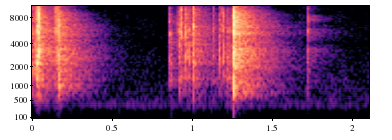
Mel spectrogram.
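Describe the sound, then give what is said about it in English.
An old-style lever-action rifle, owned for about 35 years, is handled and checked at a hunter's home. It gives several sharp metallic clicks and clacks in short clusters with quiet gaps, the loudest clack near the middle. “organizes his clothes and does a final check of his gun.”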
